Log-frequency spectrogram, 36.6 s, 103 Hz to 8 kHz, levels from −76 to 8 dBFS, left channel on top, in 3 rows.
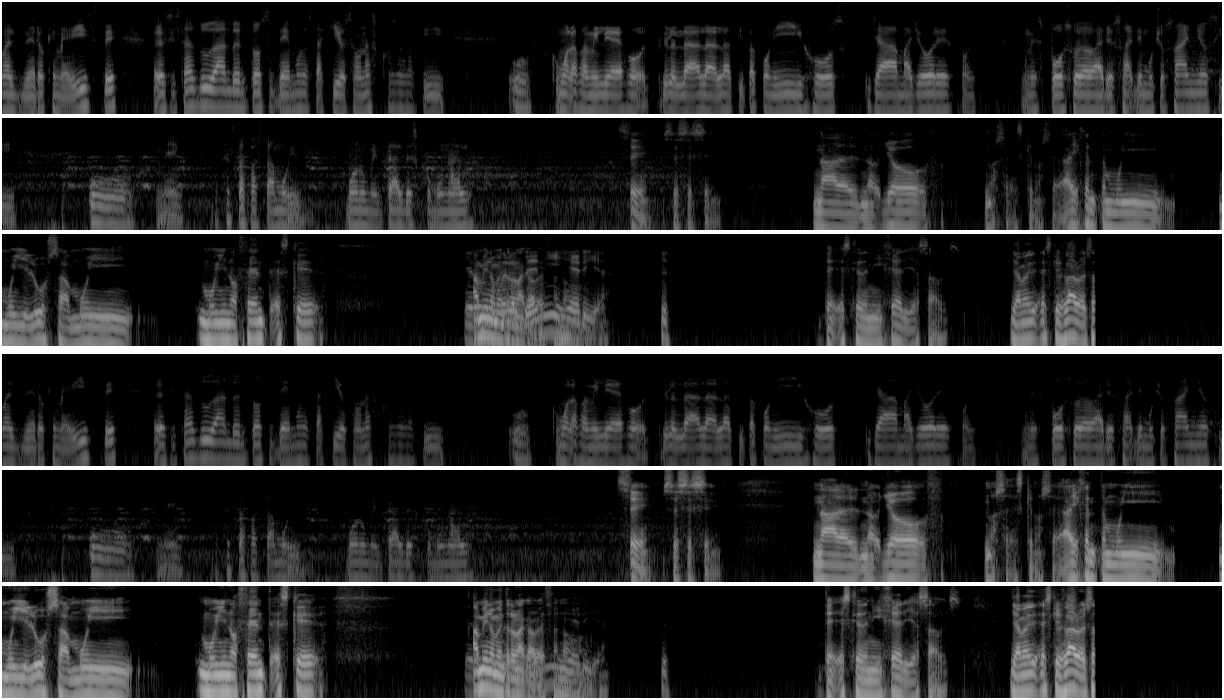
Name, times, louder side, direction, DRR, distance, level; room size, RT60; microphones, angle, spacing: voice 1, 0.0-8.4 8.7-9.7 10.2-12.8 13.1-14.0 14.3-15.3 15.6-16.9 29.0-30.5 31.0-31.1, left 5 dB, 75° left, 0.5 m, -42 dB
sound 1, 11.8-19.1, left 2 dB, 35° left, 3.0 m, -55 dB
voice 2, 18.4-19.4 20.3-21.6 22.0-23.9 24.4-25.7 26.4-28.1 29.1-30.1 32.6-34.0 34.5-35.3, right 6 dB, 65° right, 0.4 m, -30 dB
head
